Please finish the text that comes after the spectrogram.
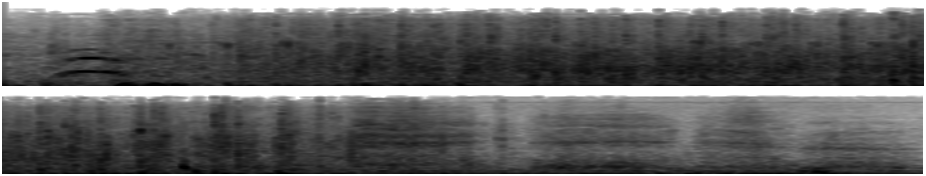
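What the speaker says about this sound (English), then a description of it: "a round of applause" An audience at a motivational speaking event bursts into sustained loud applause, dense clapping close and steady for most of the clip before thinning near the end, with a shout and voices mixed in.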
